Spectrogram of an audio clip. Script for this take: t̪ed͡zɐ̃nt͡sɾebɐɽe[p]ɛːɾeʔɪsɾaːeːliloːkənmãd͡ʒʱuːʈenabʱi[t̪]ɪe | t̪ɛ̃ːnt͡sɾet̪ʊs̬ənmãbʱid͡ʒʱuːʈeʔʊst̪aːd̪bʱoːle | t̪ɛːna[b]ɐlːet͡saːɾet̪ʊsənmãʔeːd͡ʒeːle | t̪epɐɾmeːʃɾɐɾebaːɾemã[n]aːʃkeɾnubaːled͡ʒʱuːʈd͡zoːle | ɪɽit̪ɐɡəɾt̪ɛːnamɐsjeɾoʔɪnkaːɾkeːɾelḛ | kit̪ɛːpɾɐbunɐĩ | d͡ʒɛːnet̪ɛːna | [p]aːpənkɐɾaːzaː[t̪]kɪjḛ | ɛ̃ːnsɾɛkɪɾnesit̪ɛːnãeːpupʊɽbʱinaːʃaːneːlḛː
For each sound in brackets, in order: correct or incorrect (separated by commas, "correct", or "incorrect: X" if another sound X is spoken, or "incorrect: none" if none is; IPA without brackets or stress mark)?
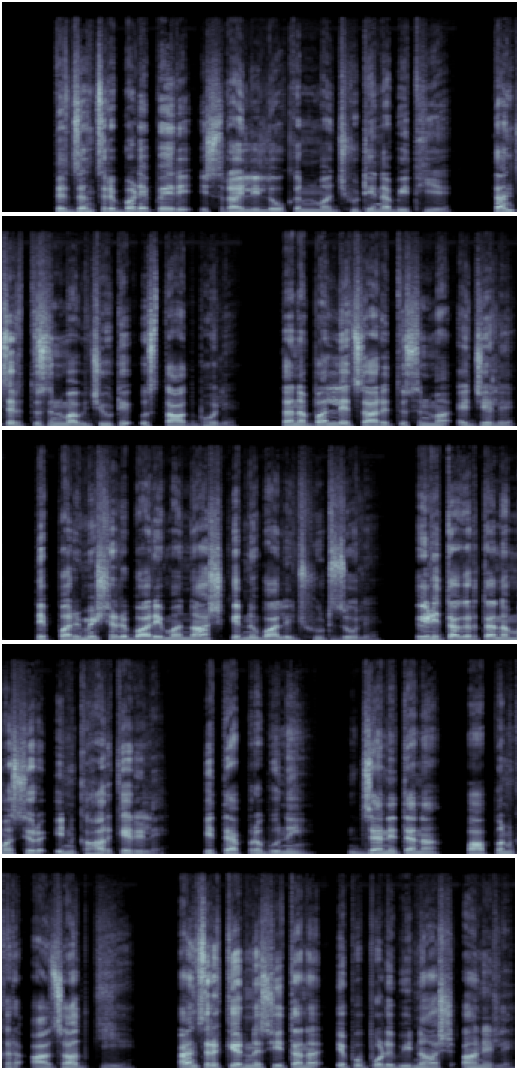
correct, incorrect: t̪ʰ, correct, correct, correct, incorrect: d̪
